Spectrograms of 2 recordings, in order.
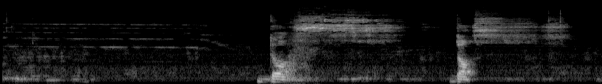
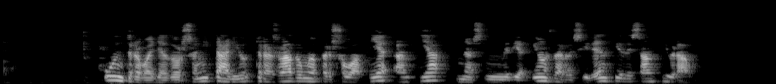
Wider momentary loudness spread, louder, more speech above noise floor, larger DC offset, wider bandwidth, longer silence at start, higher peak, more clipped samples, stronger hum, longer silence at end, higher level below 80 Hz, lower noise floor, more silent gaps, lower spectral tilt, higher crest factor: first, 25 LU vs 9 LU; about the same, -24 LUFS vs -25 LUFS; second, 34 dB vs 54 dB; neither; first, 16 kHz vs 7.6 kHz; second, 0.05 s vs 1.05 s; about the same, -4 dBFS vs -6 dBFS; neither; neither; second, 0.35 s vs 0.85 s; about the same, -72 dBFS vs -74 dBFS; second, -55 dBFS vs -79 dBFS; neither; second, -2 dB/octave vs -5 dB/octave; about the same, 24 dB vs 20 dB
